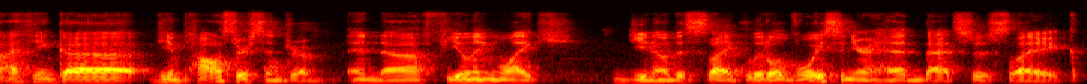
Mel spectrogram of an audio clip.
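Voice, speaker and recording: A young man talking casually as an interview guest, rambling, with many "like" and "you know" fillers. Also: fairly low pitch. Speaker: singer-songwriter guest. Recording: roomy echo.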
